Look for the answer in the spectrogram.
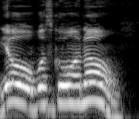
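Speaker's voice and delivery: loud, high, drawn-out holler; retold calling out. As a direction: call out through a locked door. Calling out from locked cell.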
